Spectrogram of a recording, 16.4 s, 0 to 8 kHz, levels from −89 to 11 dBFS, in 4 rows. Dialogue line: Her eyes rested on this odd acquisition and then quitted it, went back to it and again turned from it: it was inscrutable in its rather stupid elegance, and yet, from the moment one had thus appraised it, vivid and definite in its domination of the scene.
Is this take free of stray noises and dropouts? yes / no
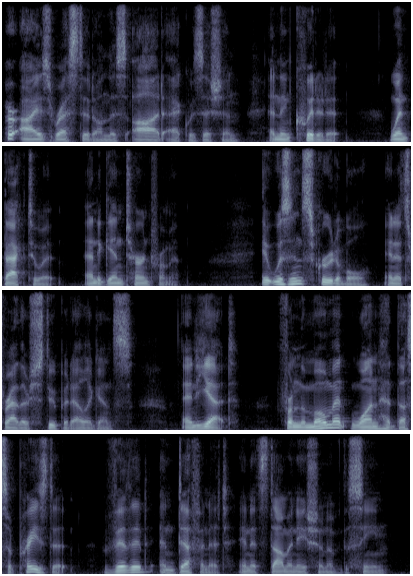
yes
